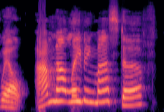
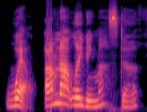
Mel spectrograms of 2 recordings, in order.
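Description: First: Echoed back much higher and pitched up; mocking echo. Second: Said in the usual way. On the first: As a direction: throw his own words back at him, mockingly high. Wife mimics husband's words back.

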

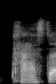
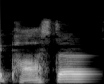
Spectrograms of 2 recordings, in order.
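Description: First: "pasta" with a short flat A; "pasta" with the vowel of "cat"; Irish pronunciation. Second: "pasta" with a long open A; "pasta" with the vowel of "father"; Americanized pronunciation. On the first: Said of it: "wouldn't say". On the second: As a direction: say "pasta" as PAH-sta, the American way. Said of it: "I would say pasta". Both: Shown as a demonstration.

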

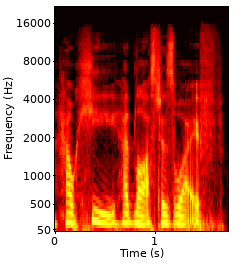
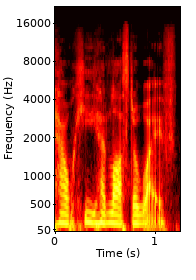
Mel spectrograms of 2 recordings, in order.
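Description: First: Slow down and lean on "he", setting it against "we"; "he" weighted in a slow, deliberate phrase; stress on HE. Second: Said in the usual way. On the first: A narrator's reading. Daughter correcting whose loss it was, pointed stress on "he". Contrasts he with we.

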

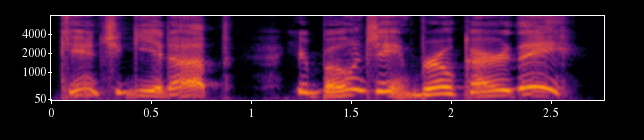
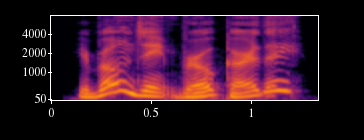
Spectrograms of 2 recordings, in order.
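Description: First: Put-on much higher anxious old wife's questions; worried old woman. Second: Lightly voiced sturdy Jenny, barely higher; brisk neighbour woman. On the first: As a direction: coax him to get up. Old wife keeps pleading. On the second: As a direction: ask him plainly and briskly. Jenny questions Jonas. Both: A narrator's reading.

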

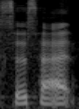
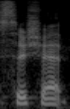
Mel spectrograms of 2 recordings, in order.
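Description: First: Cishet said as sis-het, s then a clear h; standard cishet. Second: Cishet said as sish-et, with an sh sound; her own cishet. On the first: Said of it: "instead of cishet". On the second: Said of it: "cishet, that's how I say it". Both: Shown as a demonstration.

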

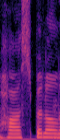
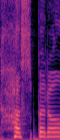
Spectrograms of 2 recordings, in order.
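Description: First: Said in the usual way. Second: "hospital" said the Boston way, a little higher and louder; Boston pronunciation. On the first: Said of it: "instead of hospital". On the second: Shown as a demonstration. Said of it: "he would say, like, "hospital" instead of hospital".

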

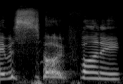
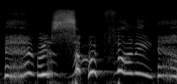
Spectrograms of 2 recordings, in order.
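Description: First: Said in the usual way. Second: High, slow, wailing through laughter; laugh-crying. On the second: Acted. Host retelling meeting a fan, wailing with laughter. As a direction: drag it out, half crying with laughter.

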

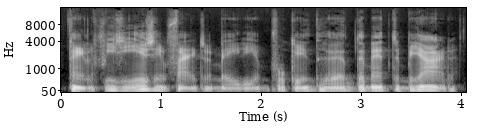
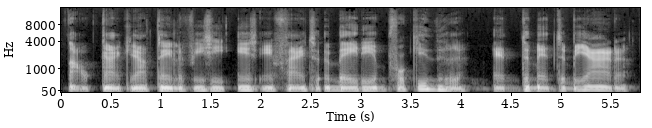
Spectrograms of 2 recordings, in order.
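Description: First: Low nasal drone, too nasal at end; grumpy professor, nasal; Maarten van Rossum impression. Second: Low, slow nasal drone; a hint of grumpy professor; Maarten van Rossum impression. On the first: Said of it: "op het eind wordt hij te nasaal". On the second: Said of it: "ik doe hem verkeerd".

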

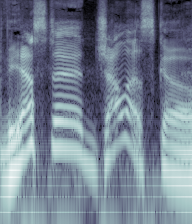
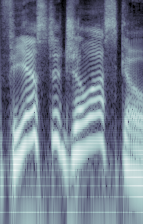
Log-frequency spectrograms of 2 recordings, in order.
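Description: First: Spanish-style name. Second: Said in the usual way. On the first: Shown as a demonstration. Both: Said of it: "or whatever it's called".

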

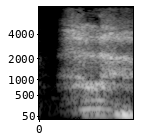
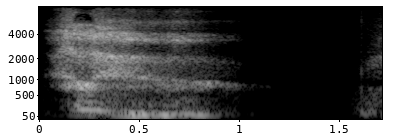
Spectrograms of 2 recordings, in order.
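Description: First: Said in the usual way. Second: Breathy unvoiced whisper of hello. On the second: Shown as a demonstration. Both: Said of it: "just whisper hello with me".

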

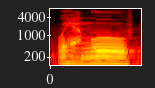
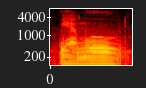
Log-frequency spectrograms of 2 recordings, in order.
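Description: The two takes are said the same way.

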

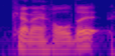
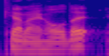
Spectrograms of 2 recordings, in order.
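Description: First: Low, soft, emotionless deadpan; mock deadpan softer and lower; flat deadpan Adama. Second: Low, soft deadpan, no emotion; low and softer mock deadpan; flat deadpan Adama. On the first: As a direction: say it with no feeling, low. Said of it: "he says it exactly like that". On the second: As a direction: mumble it like a stone-faced admiral. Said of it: "He says, Can I hold it?".

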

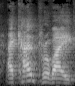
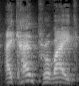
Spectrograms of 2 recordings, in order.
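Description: No difference in how they are said.

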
